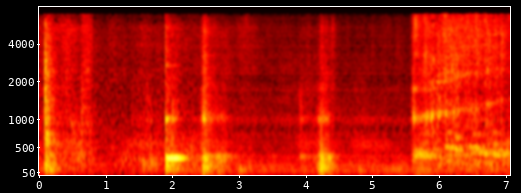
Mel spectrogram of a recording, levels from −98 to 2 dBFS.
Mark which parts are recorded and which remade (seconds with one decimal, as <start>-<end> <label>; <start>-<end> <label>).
0.0-2.3 recorded; 2.3-5.9 remade; 5.9-7.1 recorded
